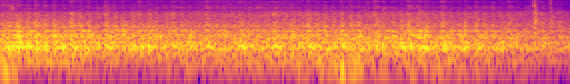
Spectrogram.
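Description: Peugeot Expert van's engine idling with a steady hum, starting to fade near the end.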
